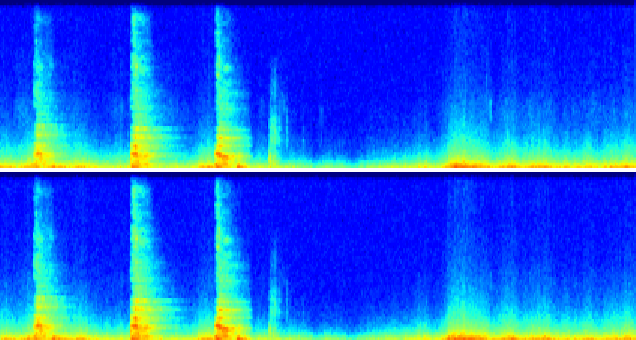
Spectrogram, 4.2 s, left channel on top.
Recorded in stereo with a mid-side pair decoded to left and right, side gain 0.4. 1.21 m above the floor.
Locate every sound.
0.2 s a cough: 20° right
1.8 s knocking: 35° left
